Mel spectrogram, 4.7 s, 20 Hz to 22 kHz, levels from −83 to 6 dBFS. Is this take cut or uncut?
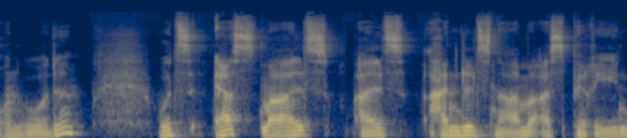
cut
